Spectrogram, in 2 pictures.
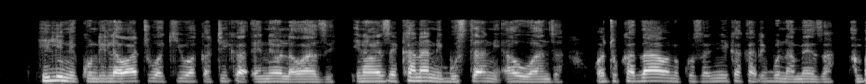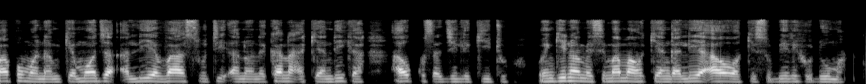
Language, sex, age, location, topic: Swahili, male, 36-49, Kisumu, government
